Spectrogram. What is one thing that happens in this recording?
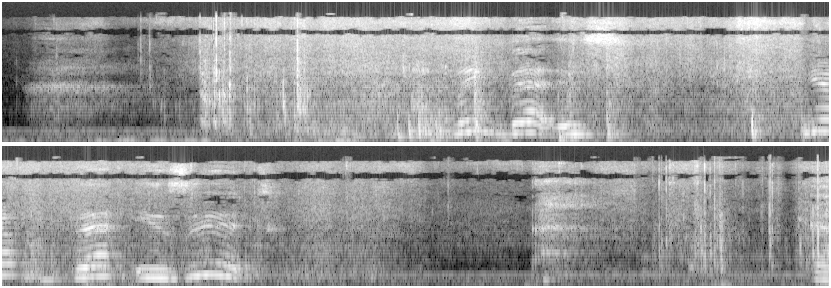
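Paper or plastic rustles as it is handled.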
